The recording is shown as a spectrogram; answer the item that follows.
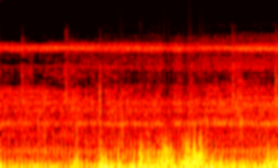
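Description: Small motorcycle engine running at low revs with an even pulse, growing louder and rougher around the middle.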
